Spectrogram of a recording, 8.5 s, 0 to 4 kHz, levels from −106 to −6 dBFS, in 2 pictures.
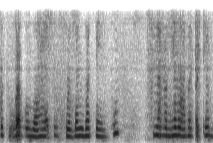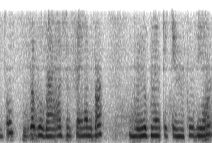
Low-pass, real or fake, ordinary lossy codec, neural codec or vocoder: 3.6 kHz; fake; none; codec, 44.1 kHz, 0.9 kbps, DAC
